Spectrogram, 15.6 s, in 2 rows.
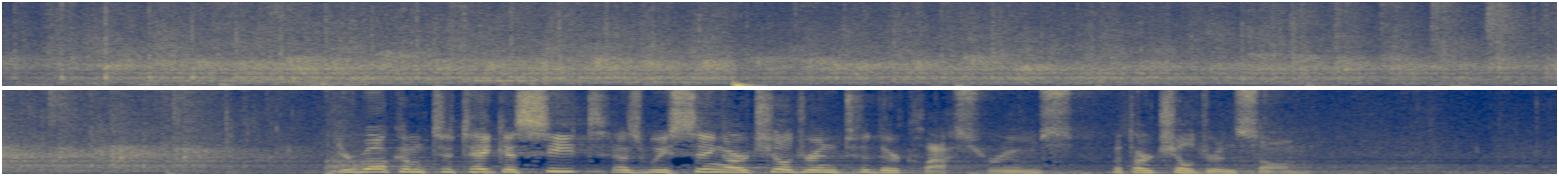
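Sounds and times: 
audience applause: 0.0s - 9.4s
speech: 9.5s - 14.6s.

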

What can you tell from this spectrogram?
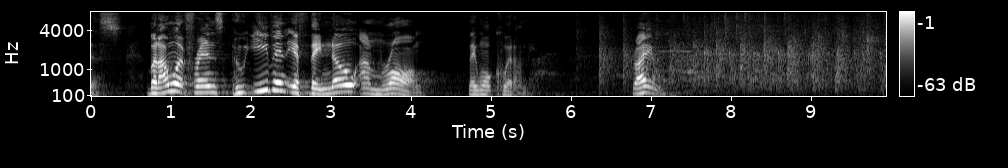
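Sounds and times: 
speech: 0.0s - 5.5s, 6.8s - 7.4s
audience clapping during a sermon: 6.0s - 9.9s.

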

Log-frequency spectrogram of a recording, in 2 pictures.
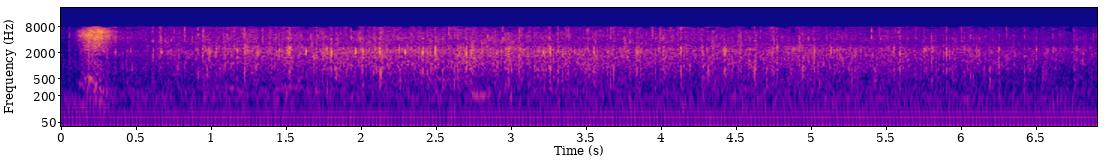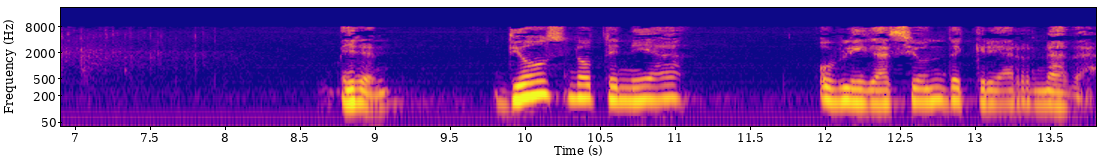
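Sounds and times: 
audience applauding: 0.2s - 8.2s
speech: 8.8s - 9.2s, 9.8s - 11.2s, 12.0s - 13.8s.

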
